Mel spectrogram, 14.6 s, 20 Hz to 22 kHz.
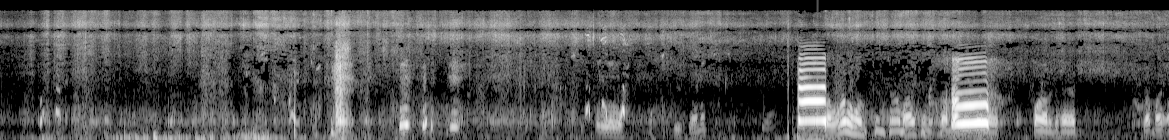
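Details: Seven-week-old Beagle puppies playing outdoors with 11-week-old Black and Tan Coonhound cross pups; quiet scuffling, then two sharp, high, wavering yelps near the tenth and twelfth seconds, followed by softer whines, with a person talking nearby.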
